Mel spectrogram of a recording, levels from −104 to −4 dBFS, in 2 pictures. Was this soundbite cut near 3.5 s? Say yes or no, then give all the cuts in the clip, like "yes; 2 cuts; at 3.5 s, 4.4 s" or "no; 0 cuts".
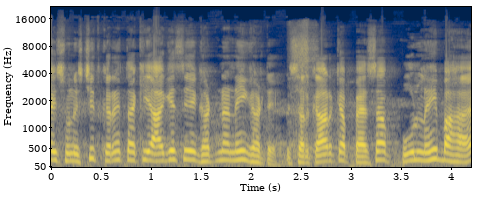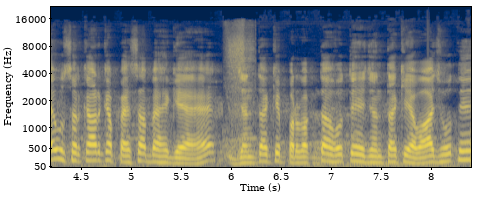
no; 2 cuts; at 2.3 s, 6.0 s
